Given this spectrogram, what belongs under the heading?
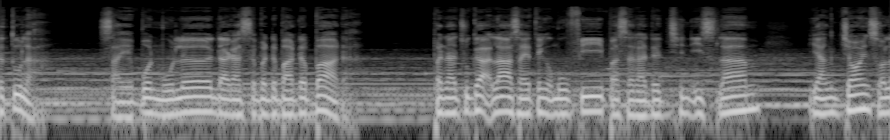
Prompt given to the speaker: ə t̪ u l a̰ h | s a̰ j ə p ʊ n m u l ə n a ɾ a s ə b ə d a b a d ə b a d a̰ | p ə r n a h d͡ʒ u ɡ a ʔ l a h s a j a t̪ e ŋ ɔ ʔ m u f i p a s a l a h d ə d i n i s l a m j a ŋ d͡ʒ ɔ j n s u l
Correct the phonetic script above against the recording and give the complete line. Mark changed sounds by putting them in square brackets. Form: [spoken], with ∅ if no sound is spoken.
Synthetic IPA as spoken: ə t̪ u l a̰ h | s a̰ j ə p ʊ n m u l ə [d] a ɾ a s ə b ə d [ə] b a d ə b a d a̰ | p ə r n a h d͡ʒ u ɡ a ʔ l a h s a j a t̪ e ŋ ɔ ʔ m u f i p a s a l a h d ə [d͡ʒ] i n i s l a m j a ŋ d͡ʒ ɔ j n s [o] l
